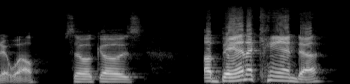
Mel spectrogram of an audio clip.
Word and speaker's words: Abanikanda: So it goes, Abanikanda, that's 5 syllables for a name.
